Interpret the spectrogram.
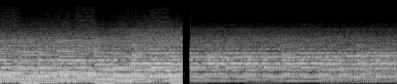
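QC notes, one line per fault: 1.82 to 3.97 s, input switched to a poorer device: 80 ms gap, then duller sound topping out at 7.1 kHz, a bit quieter, faint new background noise; likely a narrower-band mic took over.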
